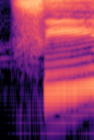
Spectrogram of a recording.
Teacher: Sebab ada ya sukun sebelumnya baris kasrah. Cara bacanya panjang dua harakat. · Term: mad thobi'i zohiri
